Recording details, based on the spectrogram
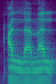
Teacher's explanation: علم الانسان ما لم يعلم، علم، لام کو ہلانا نہیں ہے، ٹھیک ہے۔ عین، لام، میم تینوں باریک حروف ہیں، کسی کو موٹا ادا نہیں کرنا، لمبا نہیں کرنا، ٹھیک ہے۔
